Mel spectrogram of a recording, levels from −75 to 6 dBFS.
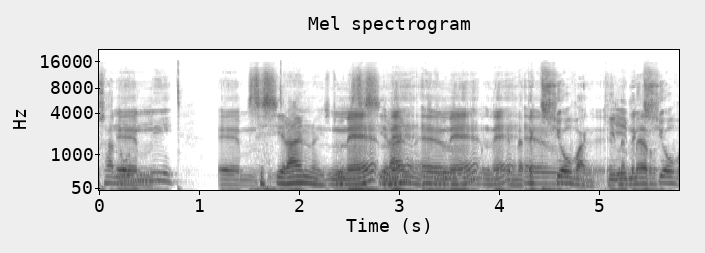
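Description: Doubled audio track throughout: the speech recurs about a second later, about 5 dB quieter, likely from a slower capture path or an out-of-step edit.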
